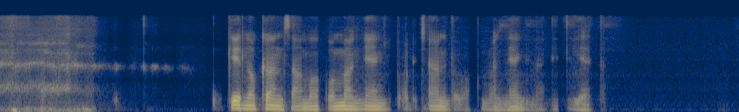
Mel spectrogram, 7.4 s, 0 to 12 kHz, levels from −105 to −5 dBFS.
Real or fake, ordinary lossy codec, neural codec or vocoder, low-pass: fake; none; codec, 16 kHz, 0.8 kbps, ZipCodec; 7.2 kHz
